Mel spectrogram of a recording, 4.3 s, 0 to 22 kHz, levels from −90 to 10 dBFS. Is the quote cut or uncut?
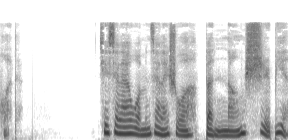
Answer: cut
